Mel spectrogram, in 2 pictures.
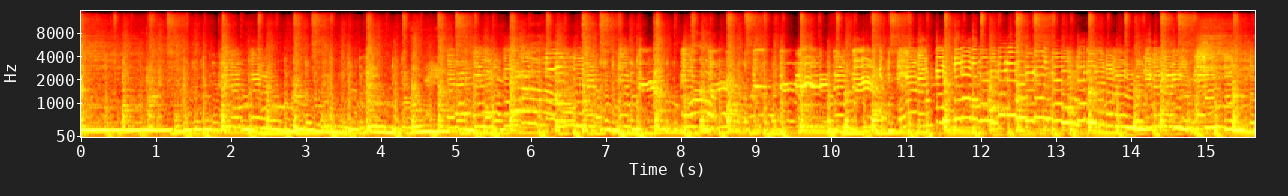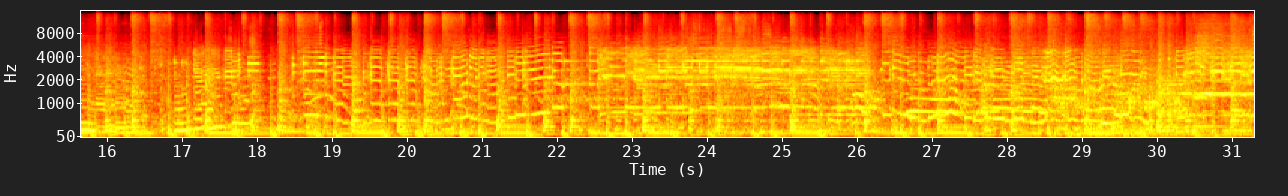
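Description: Live rock band playing: electric guitars over bass and a drum kit, with bending notes in the guitar line.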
